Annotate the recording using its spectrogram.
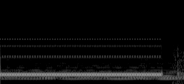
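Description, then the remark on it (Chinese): A telephone ringback tone on a late-night call placed at about a quarter to midnight: one steady, buzzy hum that holds for about a second and a half, then cuts off and is followed by a brief sharp click. No one speaks. “二妹显然被他这个时候的来电吓了一跳”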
